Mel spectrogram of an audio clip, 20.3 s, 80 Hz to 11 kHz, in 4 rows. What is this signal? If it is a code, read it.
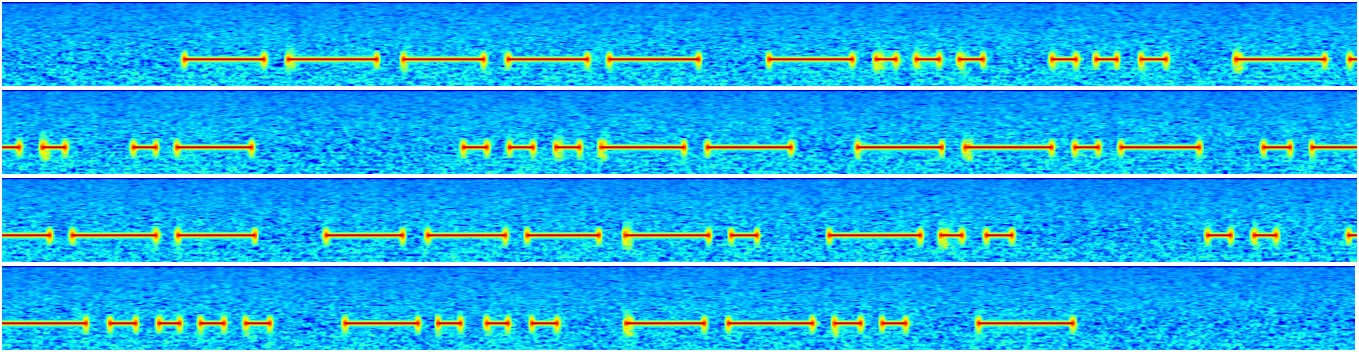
Morse code, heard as a keyed tone, hand-sent with a straight key, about 14 wpm, 1130 Hz. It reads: 0BSDA 3QJ9D I6BZT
